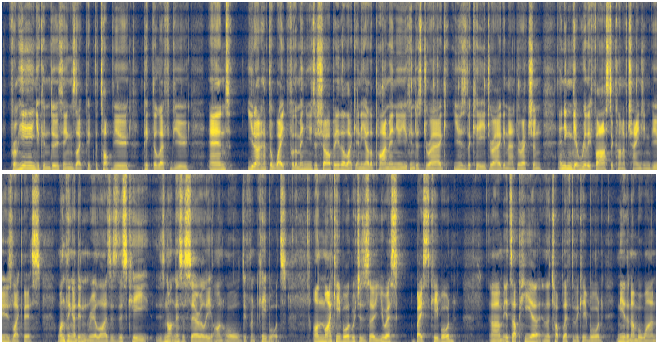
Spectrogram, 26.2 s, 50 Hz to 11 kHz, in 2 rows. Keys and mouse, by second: 7.6 middle click.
